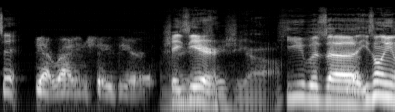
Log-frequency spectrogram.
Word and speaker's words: Shazier: Is that how you pronounce it? Yeah, Ryan Shazier.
